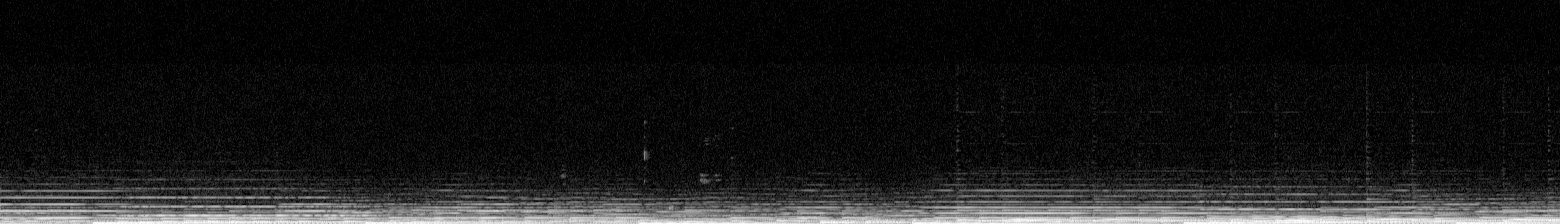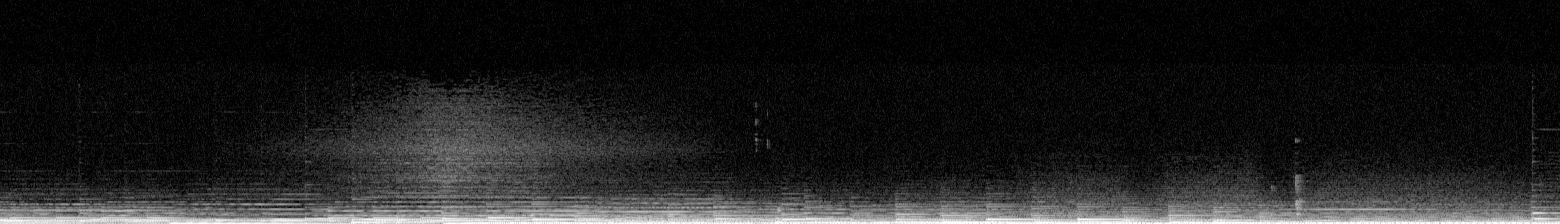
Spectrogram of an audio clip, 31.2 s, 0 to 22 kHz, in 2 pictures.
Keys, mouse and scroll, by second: 7.6 ctrl+z, 20.8 ctrl+z, 24.7 ctrl+=, 25.1 ctrl+-, 26.2 scroll up 1, 26.6 scroll down 1.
